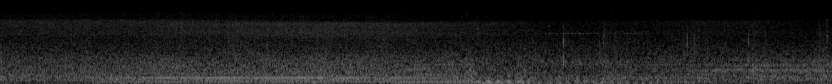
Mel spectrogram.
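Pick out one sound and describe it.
Footsteps crunch slowly over leaves and twigs.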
